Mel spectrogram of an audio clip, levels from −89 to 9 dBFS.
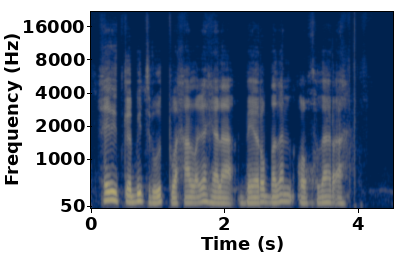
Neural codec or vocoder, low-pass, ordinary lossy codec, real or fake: codec, 44.1 kHz, 3.4 kbps, Pupu-Codec; none; none; fake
